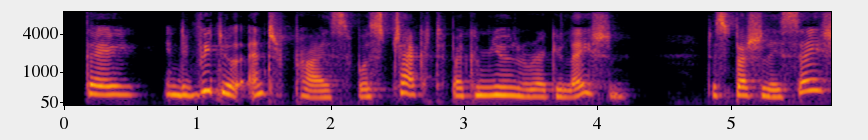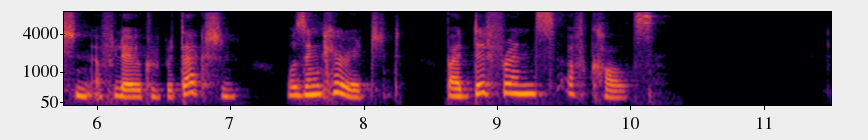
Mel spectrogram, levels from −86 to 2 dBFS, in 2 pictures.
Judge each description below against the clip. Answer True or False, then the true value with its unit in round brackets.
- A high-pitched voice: True (220 Hz)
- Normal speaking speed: False (100 wpm)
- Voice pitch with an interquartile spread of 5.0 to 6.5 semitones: True (5.3 semitones)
